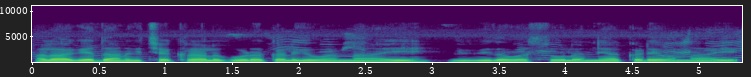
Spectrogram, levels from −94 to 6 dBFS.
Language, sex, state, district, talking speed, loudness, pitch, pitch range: Telugu, male, Andhra Pradesh, Sri Satya Sai, 115 wpm, -16 LUFS, 110 Hz, 105-115 Hz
